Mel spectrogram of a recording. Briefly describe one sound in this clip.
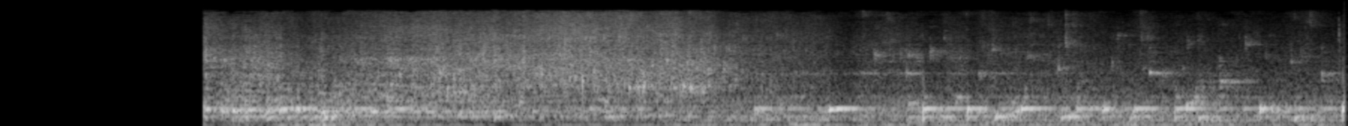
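A toilet flushes with rushing, gurgling water.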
